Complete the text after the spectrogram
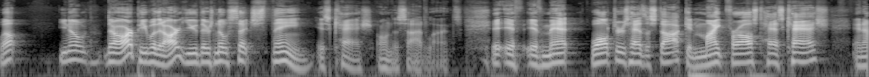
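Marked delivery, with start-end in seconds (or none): none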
